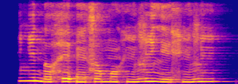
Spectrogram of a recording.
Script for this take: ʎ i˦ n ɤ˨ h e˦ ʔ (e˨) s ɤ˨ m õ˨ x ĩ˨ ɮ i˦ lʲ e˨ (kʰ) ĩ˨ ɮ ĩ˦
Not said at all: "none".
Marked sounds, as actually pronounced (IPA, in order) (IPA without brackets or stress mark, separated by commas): ẽ˨, x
